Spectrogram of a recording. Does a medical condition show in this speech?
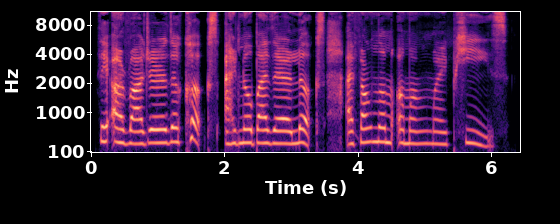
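No.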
